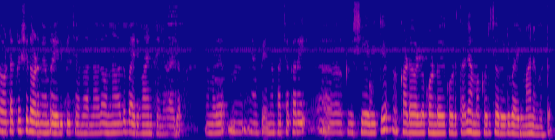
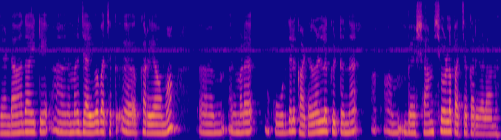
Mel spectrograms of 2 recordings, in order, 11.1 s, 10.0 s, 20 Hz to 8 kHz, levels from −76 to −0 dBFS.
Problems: low volume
